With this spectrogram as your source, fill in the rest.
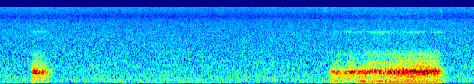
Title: Snoring Petey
